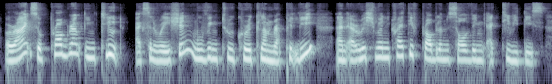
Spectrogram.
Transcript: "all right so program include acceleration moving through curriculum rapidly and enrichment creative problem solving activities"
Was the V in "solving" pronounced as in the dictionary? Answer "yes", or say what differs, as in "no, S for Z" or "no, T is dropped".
yes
